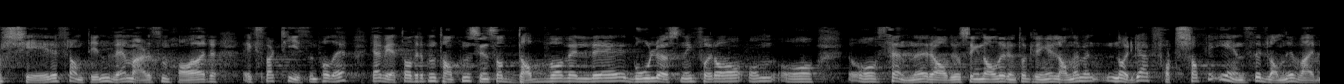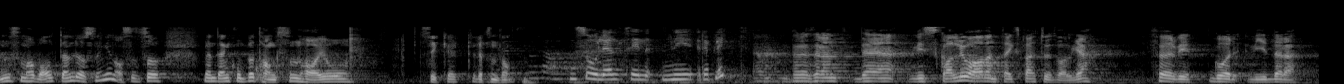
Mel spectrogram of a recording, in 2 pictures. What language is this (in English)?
Norwegian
